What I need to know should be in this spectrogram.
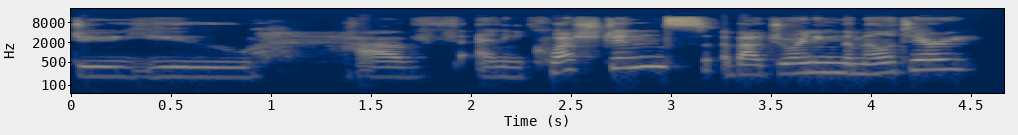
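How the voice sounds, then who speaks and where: A jaded army recruiter, voiced by a woman, talks in a blunt, offhand way and drops sarcasm without blinking. Her voice sits at an ordinary middle pitch, with a plain indie audio-drama sound. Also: animated, a little slow, dark tone.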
